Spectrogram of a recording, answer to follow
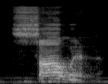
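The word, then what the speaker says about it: Samhain: Well, there was Irish uh or Celtic um celebration of um sawin, which is actually Ham s a m h a i n.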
